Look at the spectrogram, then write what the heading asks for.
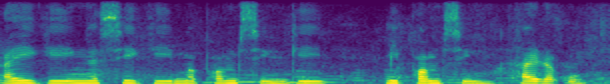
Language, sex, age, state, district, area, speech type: Manipuri, female, 45-60, Manipur, Chandel, rural, read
